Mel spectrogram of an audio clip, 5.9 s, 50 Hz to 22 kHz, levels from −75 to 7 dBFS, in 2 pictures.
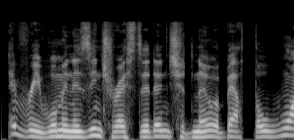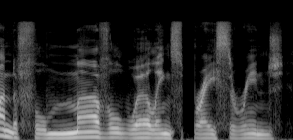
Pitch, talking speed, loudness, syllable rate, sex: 140 Hz, 145 wpm, -17 LUFS, 4.9 syllables/s, male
